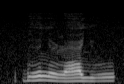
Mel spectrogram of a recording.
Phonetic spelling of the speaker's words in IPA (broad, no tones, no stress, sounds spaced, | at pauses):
ɓ ɪ l ɪ ɭ æ lʲ u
